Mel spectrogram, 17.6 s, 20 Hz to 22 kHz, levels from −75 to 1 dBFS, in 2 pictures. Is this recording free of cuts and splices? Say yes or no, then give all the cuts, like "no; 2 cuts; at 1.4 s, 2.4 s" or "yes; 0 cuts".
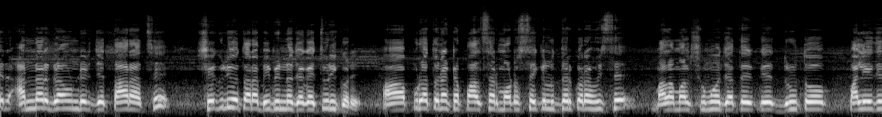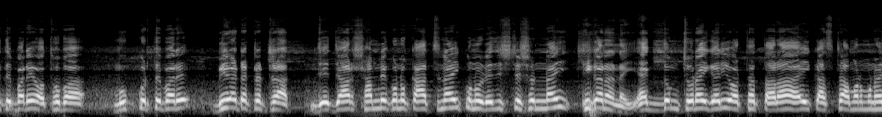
no; 4 cuts; at 3.7 s, 10.8 s, 11.8 s, 14.5 s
